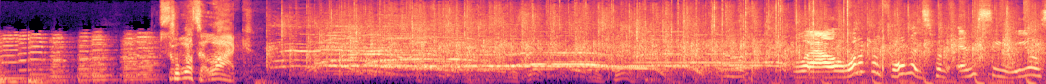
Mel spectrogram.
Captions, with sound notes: So what's it like? [applause] [cheers] -Wow. What a performance from MC Wheels.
